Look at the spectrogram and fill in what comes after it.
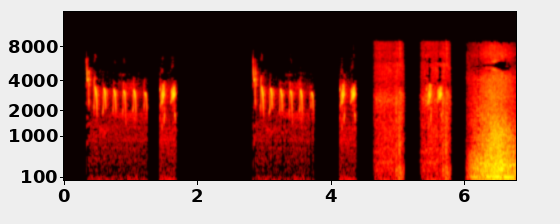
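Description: Cartoon soundtrack: a bird chirping in two quick trills of about eight notes each, with a few more chirps after, then two short bursts of hiss. Near the end a car drives past, the loudest sound, swelling and fading.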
